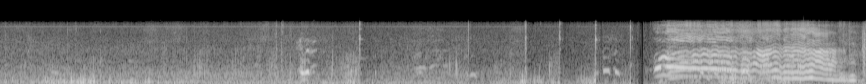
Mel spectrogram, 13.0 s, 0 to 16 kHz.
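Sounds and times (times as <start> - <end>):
men yelling together: 9.8 - 12.6.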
